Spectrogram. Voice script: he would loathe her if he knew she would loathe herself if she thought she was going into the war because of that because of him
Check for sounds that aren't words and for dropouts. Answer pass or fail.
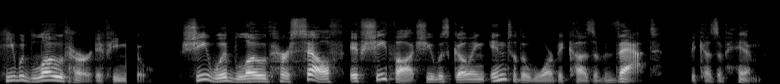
fail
